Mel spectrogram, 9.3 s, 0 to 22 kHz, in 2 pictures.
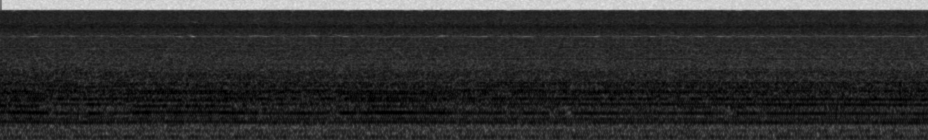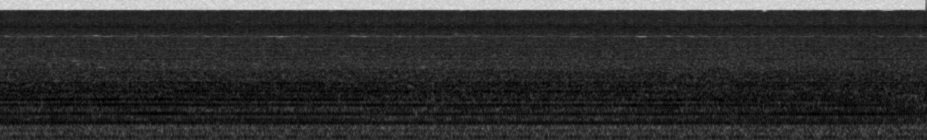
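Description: Mercedes-Benz 3.2-litre straight-six engine idling steadily, its idle speed dropping a little at the start and then holding even.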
